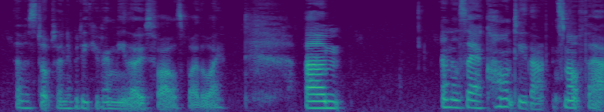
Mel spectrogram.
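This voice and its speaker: Talking at a very fast pace, a woman uses a medium pitch with vocal fry. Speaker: business founder and coach. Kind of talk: livestream talk. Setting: livestream video.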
